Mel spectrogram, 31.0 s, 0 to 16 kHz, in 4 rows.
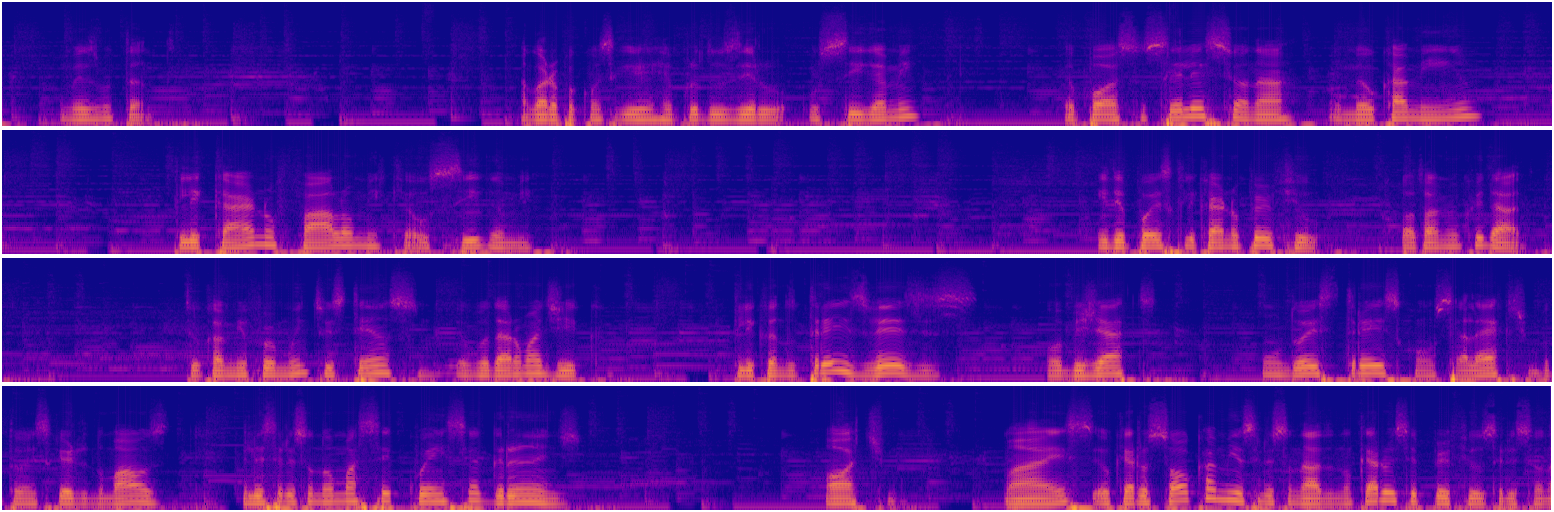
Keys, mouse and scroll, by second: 1.6 scroll down 1, 2.6 click, 2.9 scroll down 1, 3.9-4.2 scroll down 1, 6.7 scroll down 1, 9.5 click, 14.9 click, 15.5 scroll up 1, 16.1 scroll up 1, 19.1 click, 19.7 double click, 19.8 double click, 23.5 scroll down 1, 24.1 scroll down 1, 27.4-28.1 scroll up 2.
